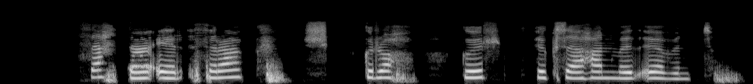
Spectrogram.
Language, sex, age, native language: Icelandic, female, 12, Icelandic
